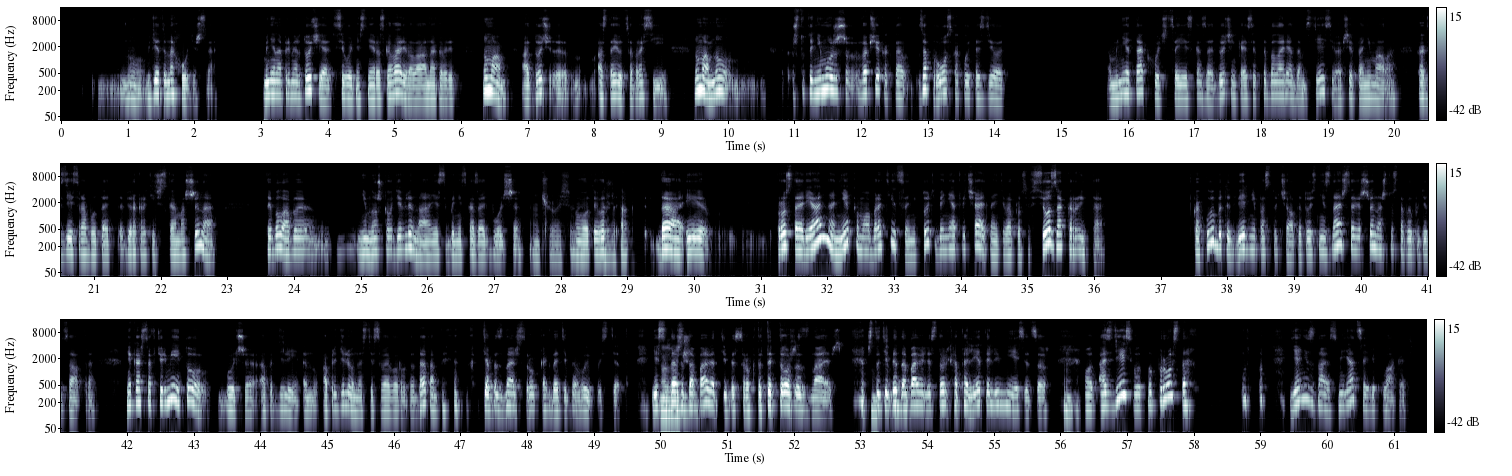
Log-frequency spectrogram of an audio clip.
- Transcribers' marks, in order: laughing while speaking: "Там ты хотя бы знаешь срок, когда тебя выпустят"; laughing while speaking: "то ты тоже знаешь, что тебе добавили столько-то лет или месяцев"; chuckle
- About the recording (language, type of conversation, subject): Russian, advice, Как мне сменить фокус внимания и принять настоящий момент?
